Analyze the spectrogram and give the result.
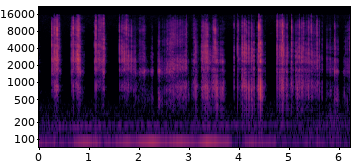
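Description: Long nails scratch and rub the studs on the textured pink-gold back of a hollow plastic hair brush, which is turned to show its edge. The result is a series of dry, bright scraping bursts, some short and some drawn out, over a faint steady low hum.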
